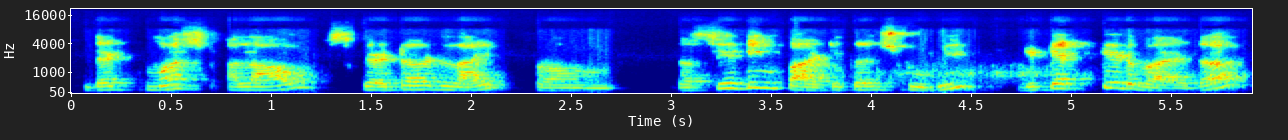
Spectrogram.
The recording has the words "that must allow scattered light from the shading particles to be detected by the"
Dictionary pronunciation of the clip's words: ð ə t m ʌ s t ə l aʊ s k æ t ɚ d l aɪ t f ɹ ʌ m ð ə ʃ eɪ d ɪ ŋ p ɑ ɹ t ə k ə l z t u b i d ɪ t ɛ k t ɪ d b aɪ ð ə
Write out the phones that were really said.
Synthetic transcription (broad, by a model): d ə t m ʌ s t ə l aʊ s k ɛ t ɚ d l aɪ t f ɹ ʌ m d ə s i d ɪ ŋ p ɑ ɹ t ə k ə l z t u b i d ɪ t ɛ k t ɪ d b aɪ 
